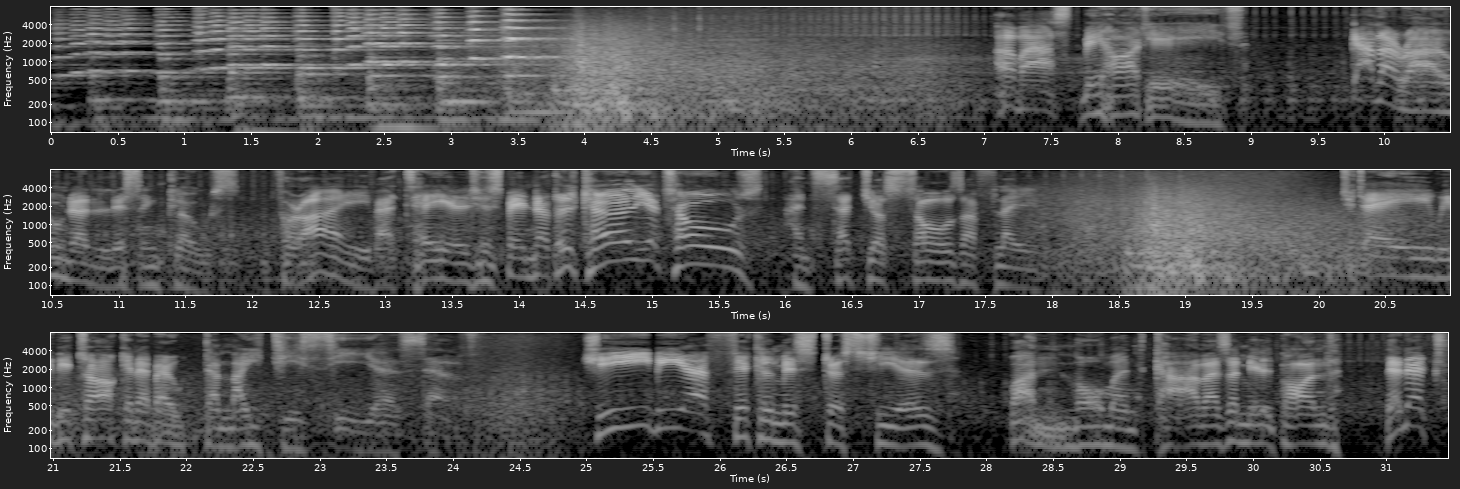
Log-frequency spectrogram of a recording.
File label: The Pirate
